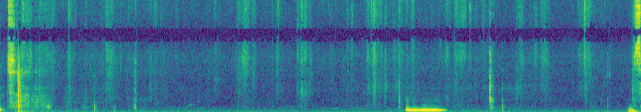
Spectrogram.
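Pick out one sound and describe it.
Fabric rustles softly as hands handle and stitch it.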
